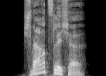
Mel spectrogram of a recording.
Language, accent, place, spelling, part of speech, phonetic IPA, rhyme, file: German, Germany, Berlin, schwärzliche, adjective, [ˈʃvɛʁt͡slɪçə], -ɛʁt͡slɪçə, De-schwärzliche.ogg
- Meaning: inflection of schwärzlich: 1. strong/mixed nominative/accusative feminine singular 2. strong nominative/accusative plural 3. weak nominative all-gender singular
